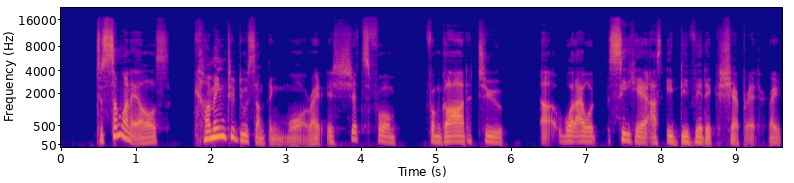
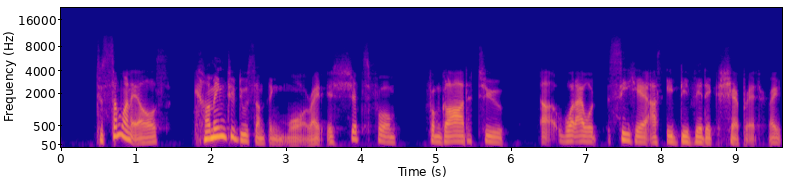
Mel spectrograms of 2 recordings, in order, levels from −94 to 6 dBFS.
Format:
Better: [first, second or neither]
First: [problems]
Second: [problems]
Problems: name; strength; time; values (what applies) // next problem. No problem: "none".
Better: first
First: none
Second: muffled; very; fading above 2.5 kHz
